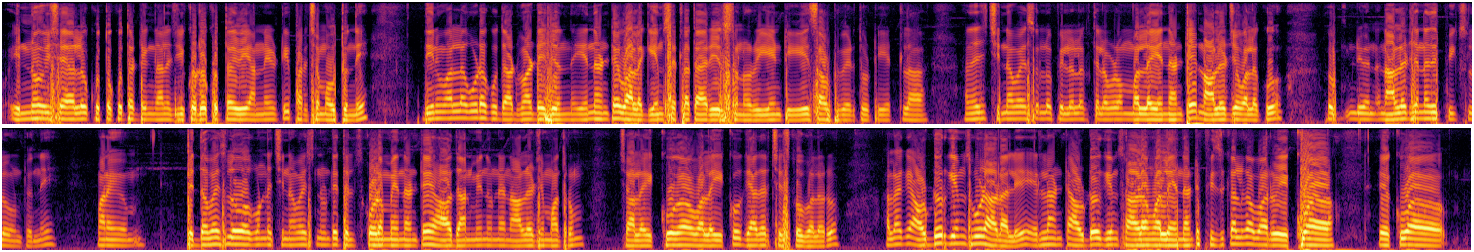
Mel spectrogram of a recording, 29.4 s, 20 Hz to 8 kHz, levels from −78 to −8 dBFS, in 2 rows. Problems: background sounds at intervals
